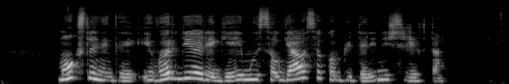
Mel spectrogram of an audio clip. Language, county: Lithuanian, Vilnius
